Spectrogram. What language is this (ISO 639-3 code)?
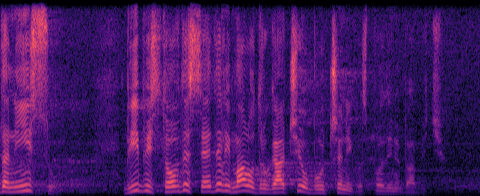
srp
